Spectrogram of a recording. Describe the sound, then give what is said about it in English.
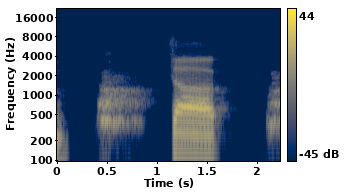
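A pet dog barks at someone during a home recording. A few sharp, loud barks ring out one after another with short gaps of silence between them. “So, sorry, that's my dog barking at somebody.”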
